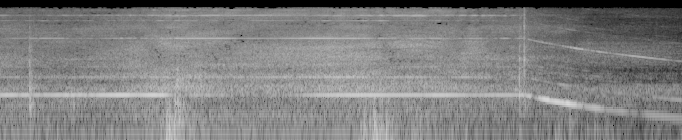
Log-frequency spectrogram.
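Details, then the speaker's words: Vacuum with rusted screws running: steady high motor whine over a rough grinding rasp, then winding down at shutoff; the brushroll is seized and grinding and needs cleaning. "this brushroll is seized yeah this oh you can listen to that grind pepper grinder yeah so that brush roll is bad and it needs a cleaning"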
